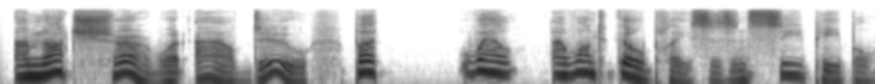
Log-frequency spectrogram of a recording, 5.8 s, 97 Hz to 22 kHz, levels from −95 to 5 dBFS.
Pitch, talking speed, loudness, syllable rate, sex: 145 Hz, 155 wpm, -19 LUFS, 3.9 syllables/s, male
